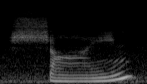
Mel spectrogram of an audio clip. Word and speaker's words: shine: read them with me shine remember our e is silent it's this there to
